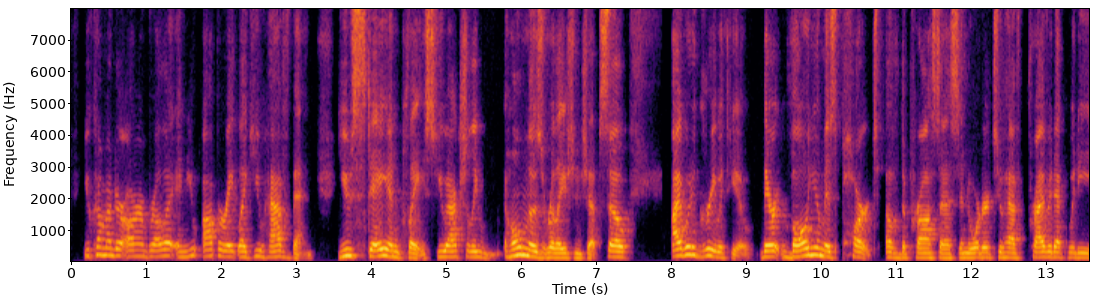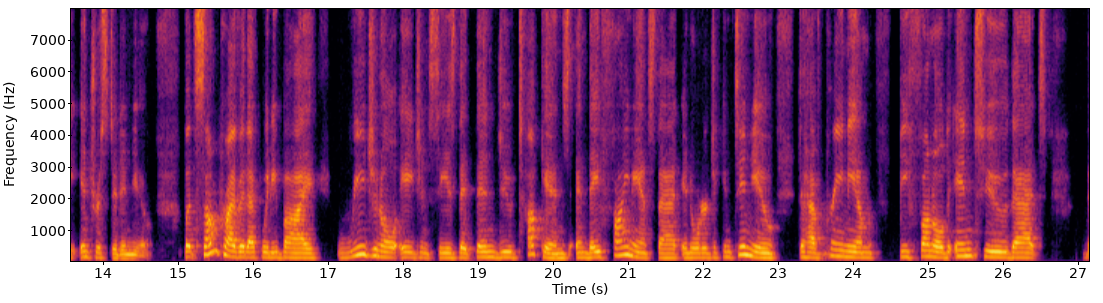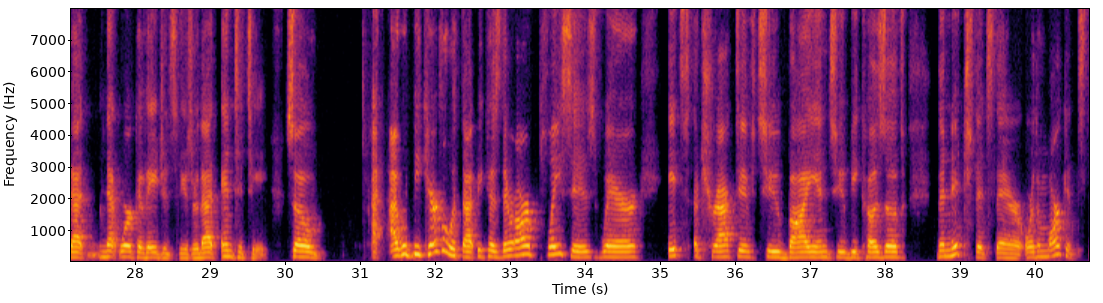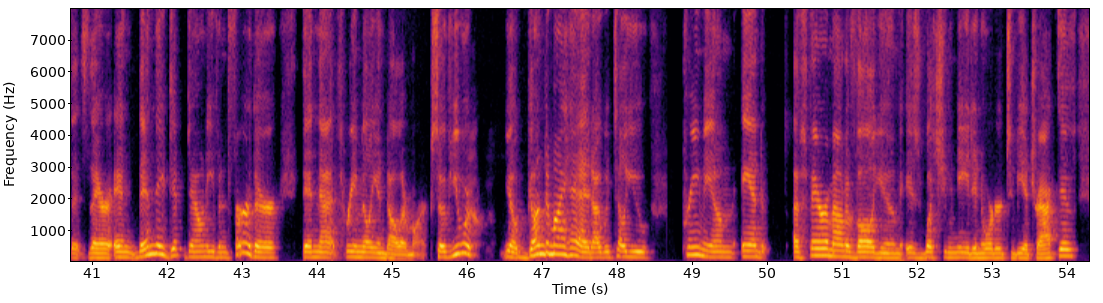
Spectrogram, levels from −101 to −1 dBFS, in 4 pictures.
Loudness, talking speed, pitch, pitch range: -19 LUFS, 165 wpm, 170 Hz, 155-190 Hz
